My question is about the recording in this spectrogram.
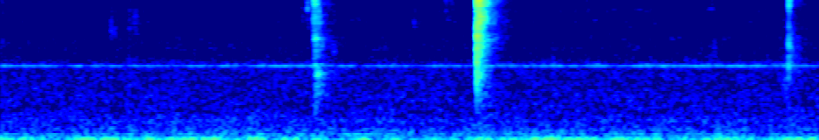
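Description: Near silence: faint room tone with a thin steady high tone and two short clicks, about one and a half and two and a half seconds in, the second louder.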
